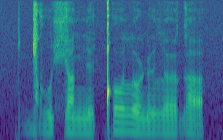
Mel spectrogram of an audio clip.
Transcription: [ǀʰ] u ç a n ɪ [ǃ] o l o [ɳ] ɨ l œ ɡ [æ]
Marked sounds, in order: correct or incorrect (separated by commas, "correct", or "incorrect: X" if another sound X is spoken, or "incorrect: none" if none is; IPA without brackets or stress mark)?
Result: incorrect: ɡ͡ǀ, correct, correct, incorrect: a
